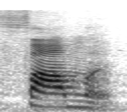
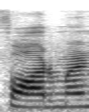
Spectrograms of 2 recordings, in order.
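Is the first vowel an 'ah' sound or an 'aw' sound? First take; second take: ah; aw. First: The first vowel is an open 'ah' sound. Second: The first vowel is a rounded 'aw' sound. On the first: The speaker calls it right. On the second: The speaker calls it wrong.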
